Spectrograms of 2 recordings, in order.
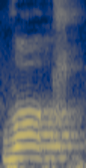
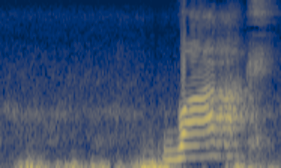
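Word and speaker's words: walk: अगला है वॉक, इसे हम वाक या वाल्क प्रोनाउंस नहीं करते हैं, इसे वॉक प्रोनाउंस किया जाता है।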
